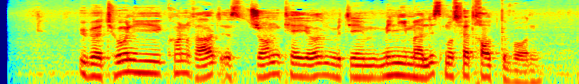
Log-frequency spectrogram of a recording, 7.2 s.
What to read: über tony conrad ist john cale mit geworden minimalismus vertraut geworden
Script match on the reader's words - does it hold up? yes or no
no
